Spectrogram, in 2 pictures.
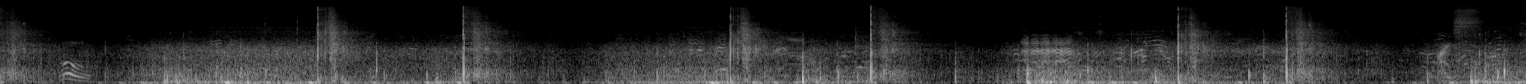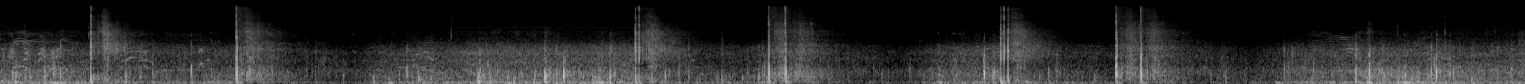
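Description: A 500-gram, 15-shot Raccoon consumer firework cake firing in sequence. Sharp bangs of brocade and nishiki crown shell breaks come about every one to two seconds, each trailing off in a rumbling echo.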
